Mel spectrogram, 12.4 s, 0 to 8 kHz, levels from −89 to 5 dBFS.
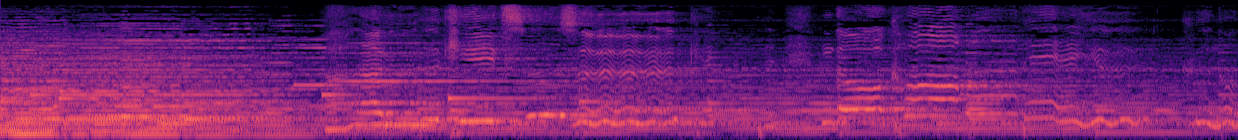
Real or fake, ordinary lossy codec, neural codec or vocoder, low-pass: real; MP3, 48 kbps; none; 7.2 kHz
